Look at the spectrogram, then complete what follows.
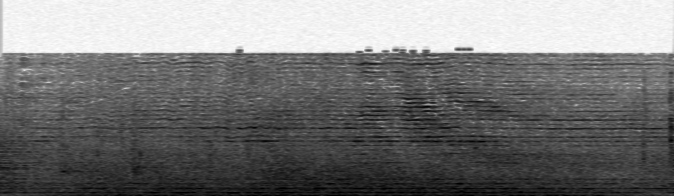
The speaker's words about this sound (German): Das war ein vorbeifahrendes Auto vom Mensch gefahren.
